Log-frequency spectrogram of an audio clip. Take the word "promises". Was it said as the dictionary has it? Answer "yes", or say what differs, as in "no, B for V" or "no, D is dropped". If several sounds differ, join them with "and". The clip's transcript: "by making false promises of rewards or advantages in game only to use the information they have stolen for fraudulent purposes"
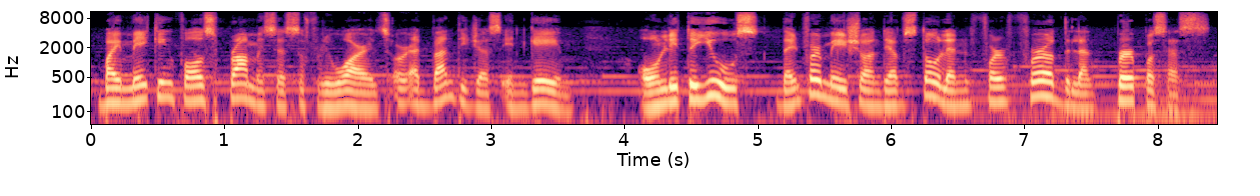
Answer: no, S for Z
